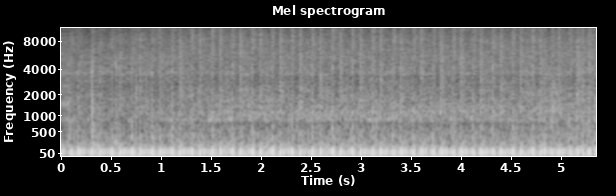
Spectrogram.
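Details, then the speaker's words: 1985 Chevy Corvette swamp rescue, fuel pump in its own tank with fresh fuel: deep, lumpy idle stumbling two or three times a second; rough running misfire, owner suspects dirty fuel injectors. "oh wow that doesn't sound healthy that doesn't sound healthy at"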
